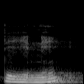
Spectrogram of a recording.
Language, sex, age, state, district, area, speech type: Odia, male, 60+, Odisha, Dhenkanal, rural, spontaneous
